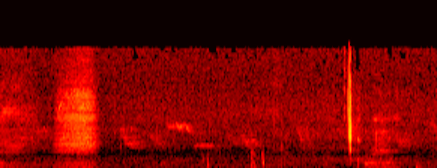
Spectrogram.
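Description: Near silence: one short, faint breath about half a second in as a glass of beer is held up to the face to be nosed and tasted, then a few faint mouth clicks.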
